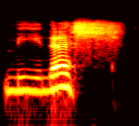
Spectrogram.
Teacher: you want to try and keep the noon with the fatha light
